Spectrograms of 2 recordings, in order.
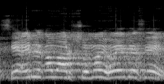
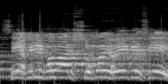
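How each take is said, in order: No difference in how they are said.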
